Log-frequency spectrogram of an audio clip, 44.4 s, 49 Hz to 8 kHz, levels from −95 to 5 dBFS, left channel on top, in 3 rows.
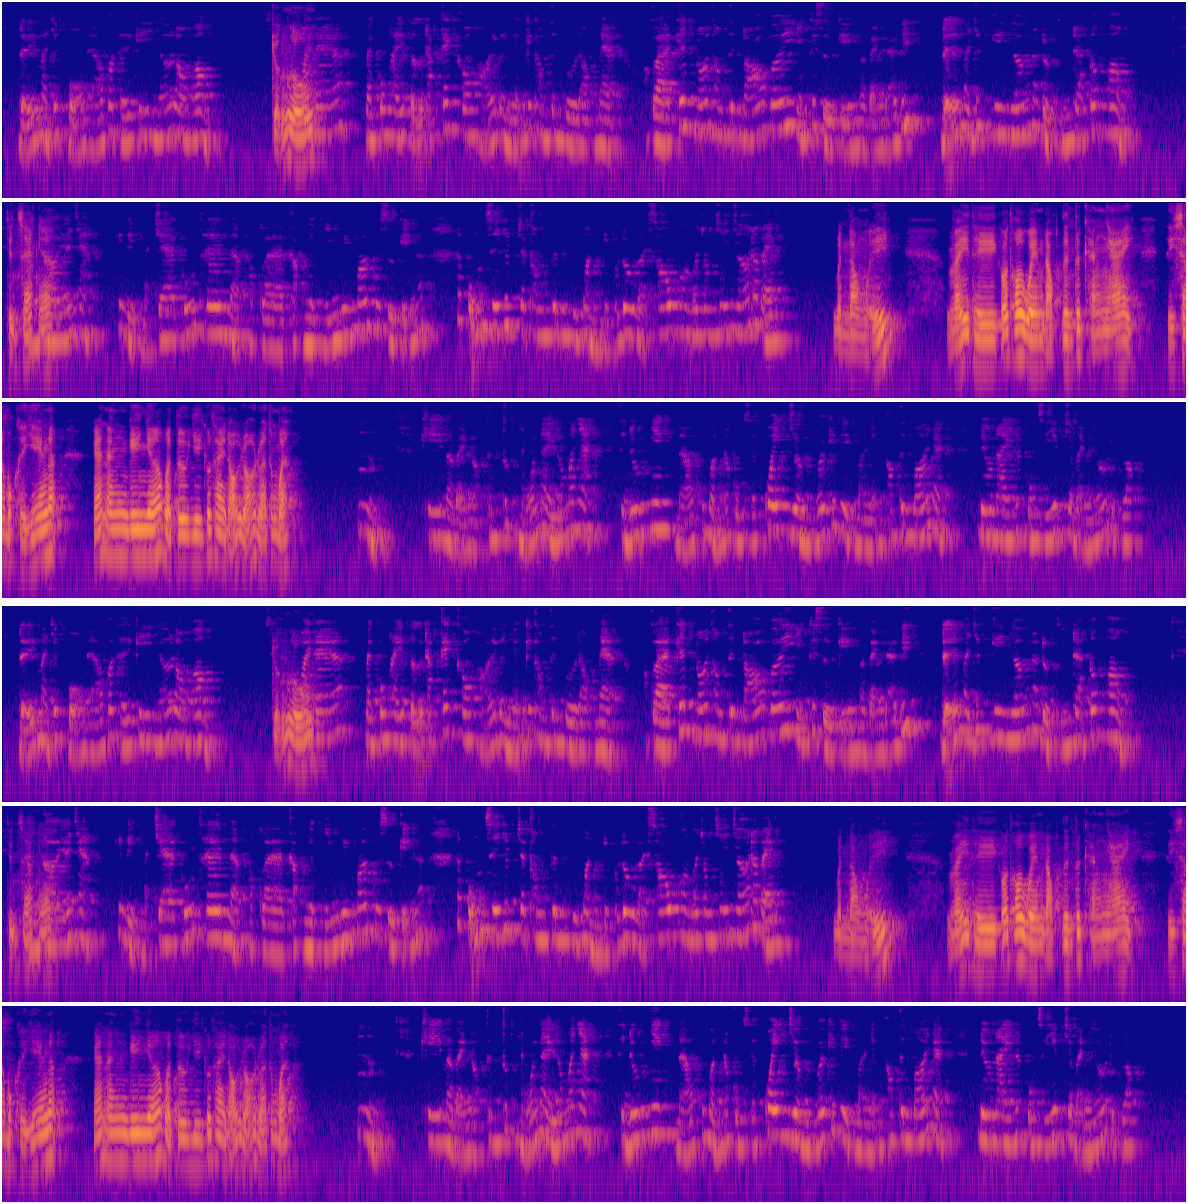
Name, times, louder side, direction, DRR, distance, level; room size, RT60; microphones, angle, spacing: voice 1, 0.2-2.6 3.7-4.3 4.5-7.7 8.1-11.4 11.7-14.1 15.1-15.9 16.2-24.5 34.0-34.3 34.8-37.0 37.3-41.4 41.8-43.7, equal, 55° right, 4.0 m, -43 dB
voice 2, 3.4-3.9 14.9-15.4 25.2-25.9 26.6-28.9 29.4-30.3 30.7-33.2, left 4 dB, 80° left, 0.9 m, -29 dB
20.0 x 19.5 x 3.4 m
head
